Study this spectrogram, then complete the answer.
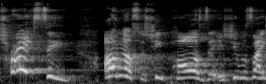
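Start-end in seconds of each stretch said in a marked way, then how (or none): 0.0-0.8 anguished, high, dismayed yell-scream. Retelling a younger sister's reaction from the living room: imitating sister screaming. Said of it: "she is literally in the living room screaming".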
